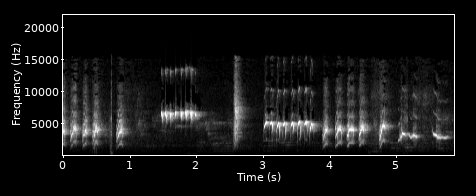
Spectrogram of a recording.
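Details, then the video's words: Energetic sunbird song used to provoke rival sunbirds: a dense run of high sharp chips and notes, a short very high buzzy trill, then long fast series of piercing repeated notes with almost no pause. "PANCINGAN KONIN GACOR FULL BUKA PARUH BIKIN KONIN EMOSI KOLIBRI LAIN !!"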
